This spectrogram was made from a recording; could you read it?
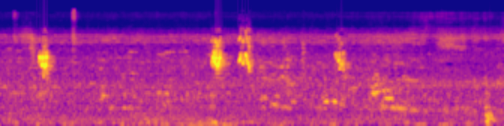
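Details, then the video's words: Brightly coloured parrot chirping: sharp high notes, one pair in quick succession and several singles spread irregularly, over a steady low background rumble. "Beautiful color parrot and chirping sound"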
